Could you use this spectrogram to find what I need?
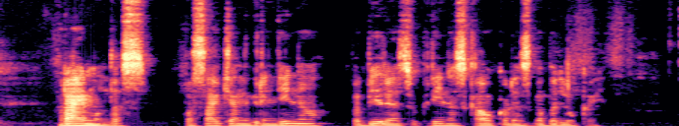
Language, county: Lithuanian, Vilnius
